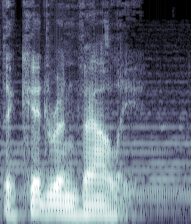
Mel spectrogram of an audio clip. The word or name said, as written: Kidron Valley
